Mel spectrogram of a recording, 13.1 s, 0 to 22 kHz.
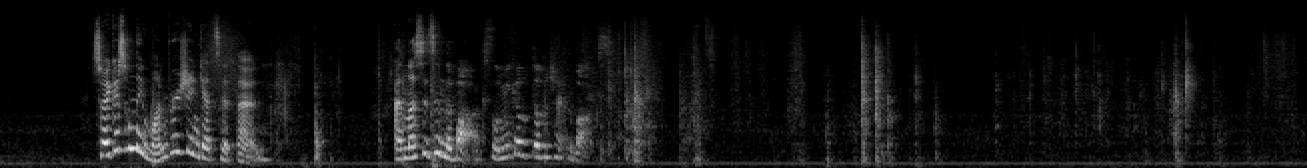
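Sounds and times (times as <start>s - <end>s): cardboard and paper rustling: 2.0s - 4.5s, 5.3s - 9.0s, 10.0s - 13.0s.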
